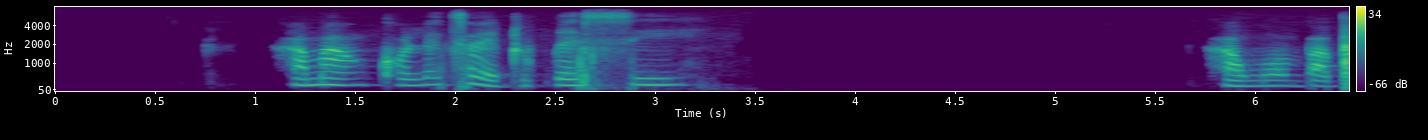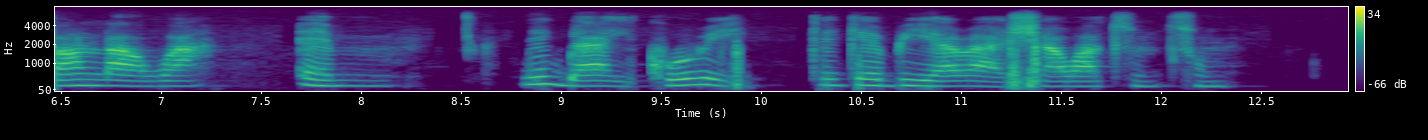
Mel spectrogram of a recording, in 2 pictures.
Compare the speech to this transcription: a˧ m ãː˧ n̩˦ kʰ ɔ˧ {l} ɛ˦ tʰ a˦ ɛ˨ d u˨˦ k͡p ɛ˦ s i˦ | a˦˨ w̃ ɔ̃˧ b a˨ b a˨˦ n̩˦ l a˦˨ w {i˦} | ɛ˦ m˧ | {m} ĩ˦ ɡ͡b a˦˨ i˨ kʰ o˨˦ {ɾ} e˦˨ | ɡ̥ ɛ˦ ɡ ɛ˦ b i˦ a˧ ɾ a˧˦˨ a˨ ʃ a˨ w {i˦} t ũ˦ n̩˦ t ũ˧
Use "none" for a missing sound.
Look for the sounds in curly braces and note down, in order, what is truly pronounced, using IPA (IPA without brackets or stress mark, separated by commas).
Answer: l, a˦, n, ɾ, a˦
